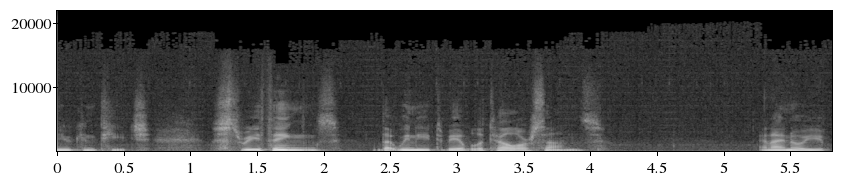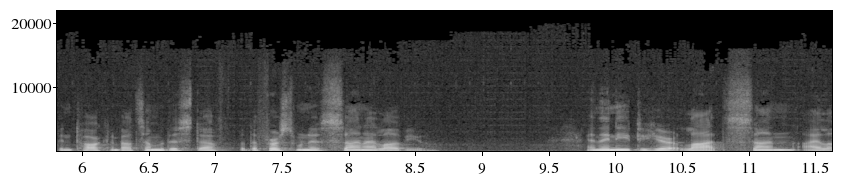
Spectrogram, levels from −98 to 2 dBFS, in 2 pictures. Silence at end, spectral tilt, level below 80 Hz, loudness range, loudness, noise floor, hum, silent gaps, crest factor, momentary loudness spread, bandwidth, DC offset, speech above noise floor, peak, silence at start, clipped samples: 0 s; -7 dB/octave; -62 dBFS; 3 LU; -26 LUFS; -59 dBFS; none; none; 20 dB; 16 LU; 15.5 kHz; under 0.1%; 34 dB; -8 dBFS; 0 s; under 0.1%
